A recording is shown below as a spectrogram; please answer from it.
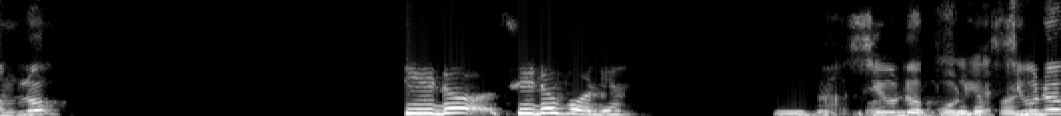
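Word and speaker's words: pseudo: जैसे इ यू लगा है ना यू यू लगाए थे ट्रू के लिए तो सडो जहां लग जाएगा पी साइलेंट रहता है पी एस ई यू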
